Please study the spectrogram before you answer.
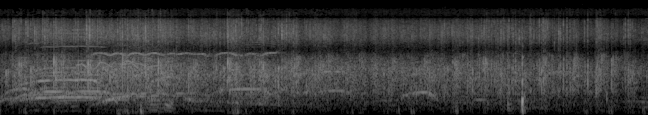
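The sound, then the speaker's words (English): A church audience gives a big round of applause to welcome a pastor to speak. The clapping is steady, with a few voiced whoops early on, and eases slightly toward the end. “I want you to give a huge One Chapel welcome to Pastor Marty Irwin.”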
